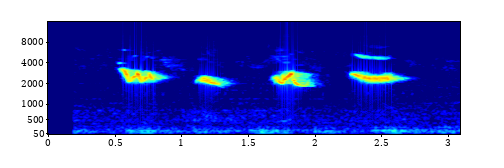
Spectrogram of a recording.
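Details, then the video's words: Creamy-bellied thrush singing four separate clear, whistled phrases, each a slightly warbled, descending slur, spaced about half a second apart with short silences between. "Zorzal Chalchalero Canto - Creamy-bellied Thrush Song"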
